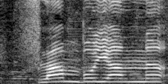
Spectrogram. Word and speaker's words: Flambojan: Allora, Flamboyan su Facebook, la J, mi raccomando, la pronunciamo Y, ma si scrive J.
